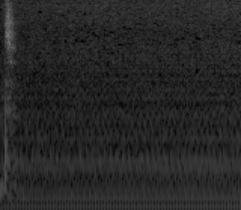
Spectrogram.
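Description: Steady electrical mains hum from the microphone and sound system, a low even hum with buzzy overtones.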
